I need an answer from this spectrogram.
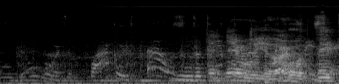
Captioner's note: television sounding the background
